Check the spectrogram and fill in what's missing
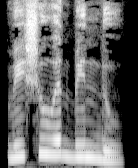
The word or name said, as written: ವಿಷುವದ್ಬಿಂದು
